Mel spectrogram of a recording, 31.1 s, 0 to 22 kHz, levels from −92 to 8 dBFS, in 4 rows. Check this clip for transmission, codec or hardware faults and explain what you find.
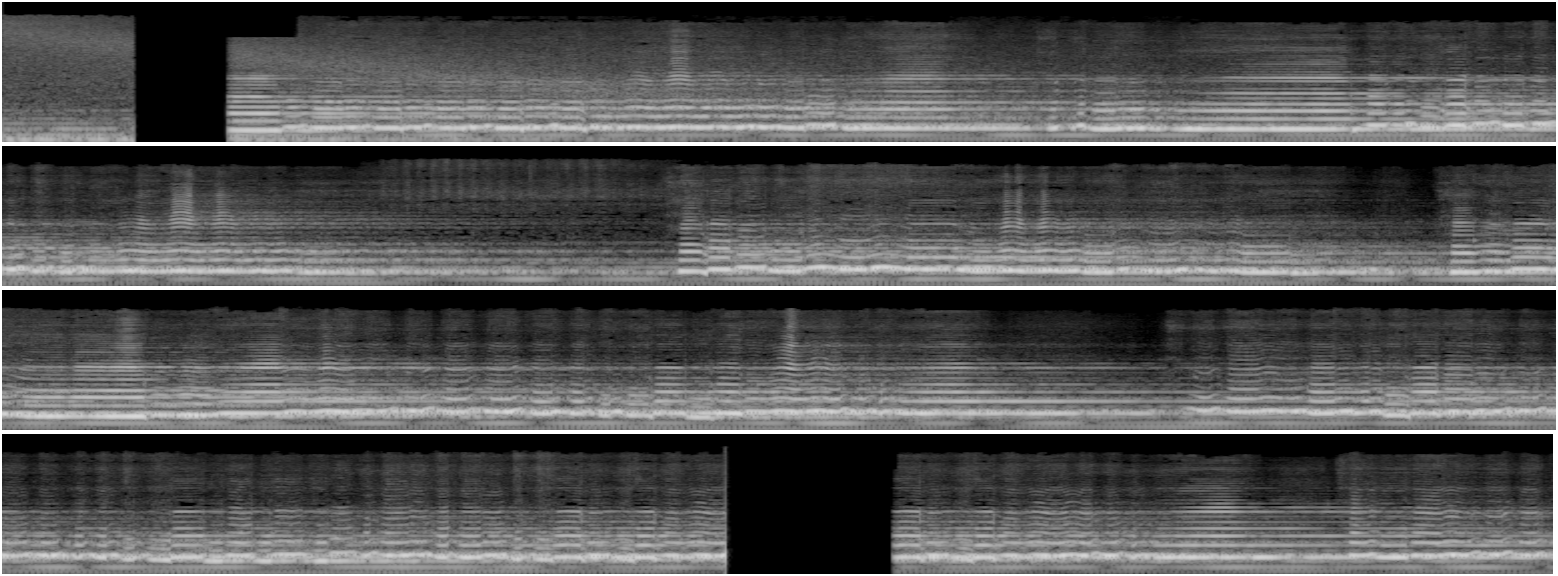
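Two stream reconnects break the clip. At 0.65–1.15 s the audio drops out for 444 ms and resumes about 0.4 s further on, so a short stretch is skipped. At 26.92–28.61 s it falls silent for 812 ms, then restarts 0.88 s earlier and repeats material already heard. Each time the link broke, playback stopped, and a fresh decoder joined mid-stream. On a waveform this shows as a flat gap followed by a muted or fading first frame. A spectrogram shows a blank vertical band, then content that fails to line up with what came before.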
